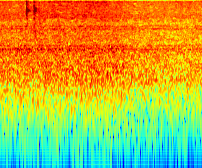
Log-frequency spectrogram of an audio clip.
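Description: Steady background noise with no distinct events: room tone with a low rumble, the kind of hum that air conditioning and the hall's PA give.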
